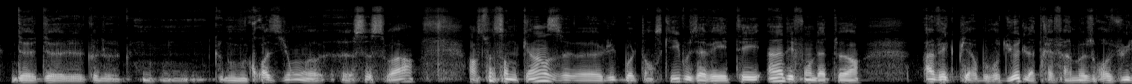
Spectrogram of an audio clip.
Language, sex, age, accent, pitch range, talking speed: French, male, 60-79, French, 95-135 Hz, 160 wpm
